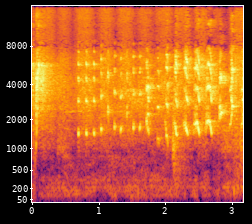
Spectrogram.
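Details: Champion pentet (long-tailed shrike) in speed song, opening with a short harsh burst, then a steady series of quick clipped chirps repeated about three per second, growing louder toward the end.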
